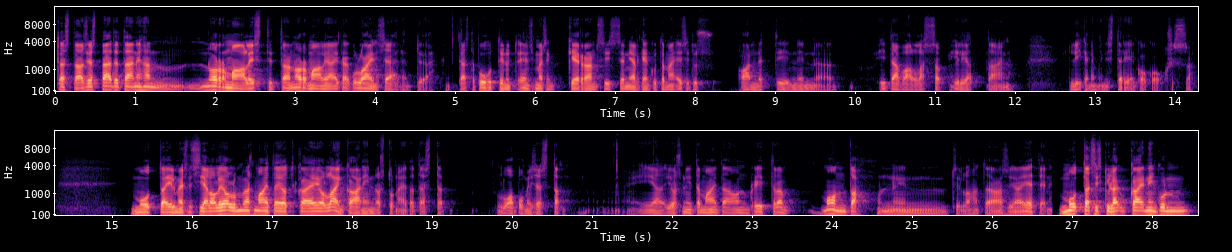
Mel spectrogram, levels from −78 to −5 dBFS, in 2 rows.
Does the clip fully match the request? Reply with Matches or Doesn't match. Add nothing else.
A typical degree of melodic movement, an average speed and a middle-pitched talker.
Doesn't match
